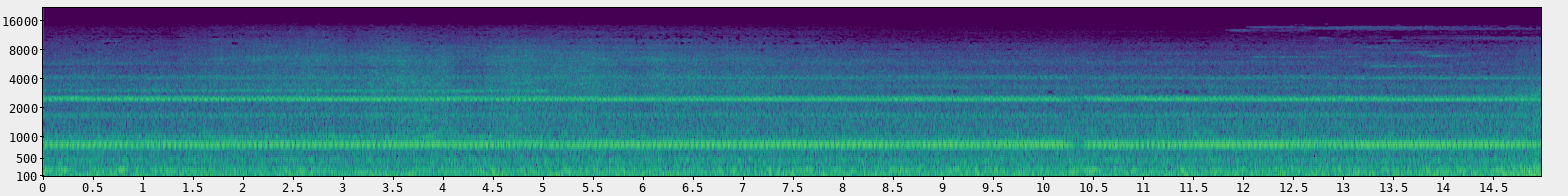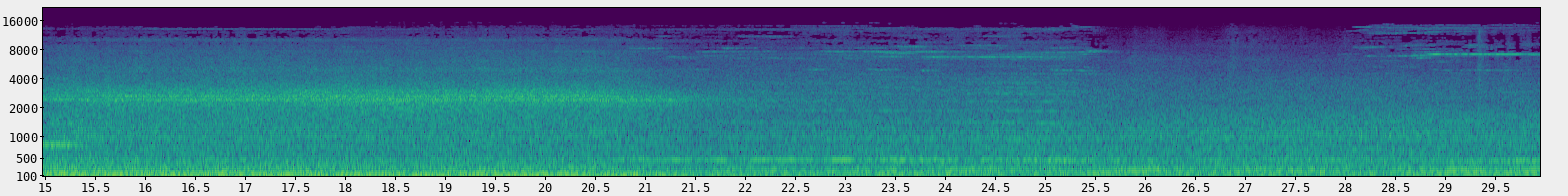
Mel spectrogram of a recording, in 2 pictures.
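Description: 700 series Hikari Rail Star Shinkansen train moving along the station platform. A steady high tone sounds through the first half, then a louder rush of train noise swells about halfway and fades after several seconds, leaving a steady low hum.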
